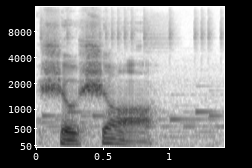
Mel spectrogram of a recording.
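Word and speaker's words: Chauchat: to my comment section i believe it's pronounced show shaw see you are teaching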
